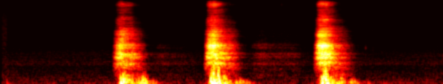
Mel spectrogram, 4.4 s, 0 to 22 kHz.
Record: {"exhalation_length": "4.4 s", "exhalation_amplitude": 8055, "exhalation_signal_mean_std_ratio": 0.32, "survey_phase": "beta (2021-08-13 to 2022-03-07)", "age": "65+", "gender": "Female", "wearing_mask": "No", "symptom_none": true, "smoker_status": "Never smoked", "respiratory_condition_asthma": false, "respiratory_condition_other": false, "recruitment_source": "REACT", "submission_delay": "1 day", "covid_test_result": "Negative", "covid_test_method": "RT-qPCR", "influenza_a_test_result": "Negative", "influenza_b_test_result": "Negative"}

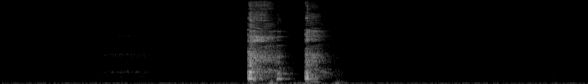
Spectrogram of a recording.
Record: {"cough_length": "5.9 s", "cough_amplitude": 11216, "cough_signal_mean_std_ratio": 0.23, "survey_phase": "beta (2021-08-13 to 2022-03-07)", "age": "18-44", "gender": "Male", "wearing_mask": "No", "symptom_none": true, "smoker_status": "Never smoked", "respiratory_condition_asthma": false, "respiratory_condition_other": false, "recruitment_source": "REACT", "submission_delay": "2 days", "covid_test_result": "Negative", "covid_test_method": "RT-qPCR"}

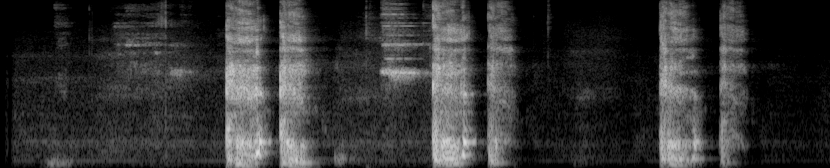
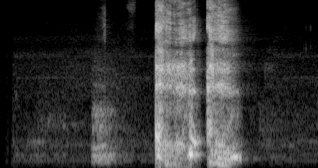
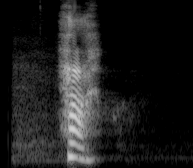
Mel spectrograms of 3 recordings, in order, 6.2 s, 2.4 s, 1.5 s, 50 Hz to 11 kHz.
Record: {"three_cough_length": "6.2 s", "three_cough_amplitude": 32768, "three_cough_signal_mean_std_ratio": 0.39, "cough_length": "2.4 s", "cough_amplitude": 32768, "cough_signal_mean_std_ratio": 0.4, "exhalation_length": "1.5 s", "exhalation_amplitude": 31956, "exhalation_signal_mean_std_ratio": 0.27, "survey_phase": "beta (2021-08-13 to 2022-03-07)", "age": "45-64", "gender": "Female", "wearing_mask": "No", "symptom_cough_any": true, "symptom_runny_or_blocked_nose": true, "symptom_sore_throat": true, "smoker_status": "Ex-smoker", "respiratory_condition_asthma": false, "respiratory_condition_other": false, "recruitment_source": "Test and Trace", "submission_delay": "2 days", "covid_test_result": "Positive", "covid_test_method": "LFT"}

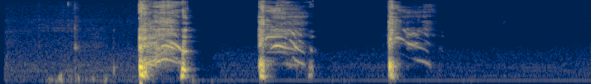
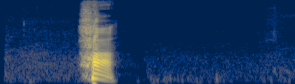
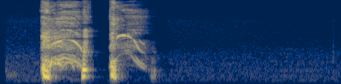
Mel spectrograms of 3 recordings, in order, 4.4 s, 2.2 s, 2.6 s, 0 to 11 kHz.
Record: {"three_cough_length": "4.4 s", "three_cough_amplitude": 32768, "three_cough_signal_mean_std_ratio": 0.25, "exhalation_length": "2.2 s", "exhalation_amplitude": 32768, "exhalation_signal_mean_std_ratio": 0.2, "cough_length": "2.6 s", "cough_amplitude": 32170, "cough_signal_mean_std_ratio": 0.34, "survey_phase": "beta (2021-08-13 to 2022-03-07)", "age": "45-64", "gender": "Male", "wearing_mask": "No", "symptom_runny_or_blocked_nose": true, "symptom_sore_throat": true, "symptom_headache": true, "smoker_status": "Never smoked", "respiratory_condition_asthma": false, "respiratory_condition_other": false, "recruitment_source": "Test and Trace", "submission_delay": "1 day", "covid_test_result": "Positive", "covid_test_method": "RT-qPCR", "covid_ct_value": 23.5, "covid_ct_gene": "ORF1ab gene", "covid_ct_mean": 24.4, "covid_viral_load": "10000 copies/ml", "covid_viral_load_category": "Low viral load (10K-1M copies/ml)"}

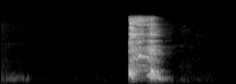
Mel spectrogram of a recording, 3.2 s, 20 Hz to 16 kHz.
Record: {"cough_length": "3.2 s", "cough_amplitude": 26094, "cough_signal_mean_std_ratio": 0.28, "survey_phase": "beta (2021-08-13 to 2022-03-07)", "age": "18-44", "gender": "Female", "wearing_mask": "No", "symptom_none": true, "smoker_status": "Never smoked", "respiratory_condition_asthma": true, "respiratory_condition_other": false, "recruitment_source": "REACT", "submission_delay": "2 days", "covid_test_result": "Negative", "covid_test_method": "RT-qPCR", "influenza_a_test_result": "Negative", "influenza_b_test_result": "Negative"}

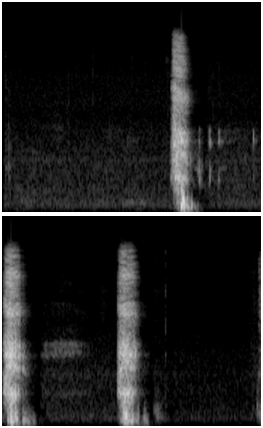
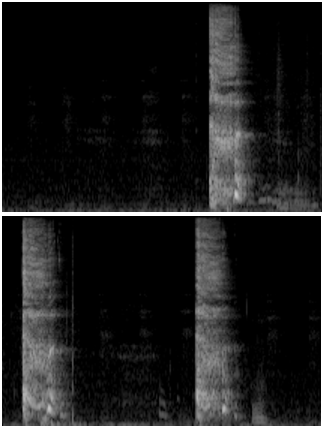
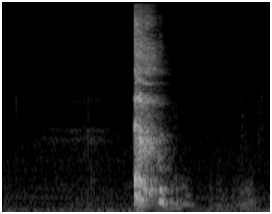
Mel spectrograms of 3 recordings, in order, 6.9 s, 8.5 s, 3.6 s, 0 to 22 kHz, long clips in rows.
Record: {"exhalation_length": "6.9 s", "exhalation_amplitude": 28373, "exhalation_signal_mean_std_ratio": 0.24, "three_cough_length": "8.5 s", "three_cough_amplitude": 7510, "three_cough_signal_mean_std_ratio": 0.31, "cough_length": "3.6 s", "cough_amplitude": 6940, "cough_signal_mean_std_ratio": 0.26, "survey_phase": "alpha (2021-03-01 to 2021-08-12)", "age": "45-64", "gender": "Female", "wearing_mask": "No", "symptom_shortness_of_breath": true, "symptom_change_to_sense_of_smell_or_taste": true, "smoker_status": "Never smoked", "respiratory_condition_asthma": false, "respiratory_condition_other": false, "recruitment_source": "Test and Trace", "submission_delay": "2 days", "covid_test_result": "Positive", "covid_test_method": "RT-qPCR", "covid_ct_value": 14.8, "covid_ct_gene": "ORF1ab gene", "covid_ct_mean": 15.1, "covid_viral_load": "11000000 copies/ml", "covid_viral_load_category": "High viral load (>1M copies/ml)"}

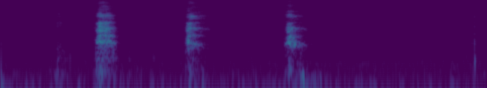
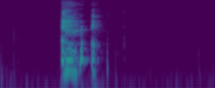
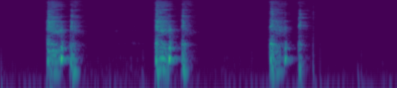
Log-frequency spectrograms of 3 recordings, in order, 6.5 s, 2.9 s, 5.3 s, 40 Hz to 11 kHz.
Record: {"exhalation_length": "6.5 s", "exhalation_amplitude": 405, "exhalation_signal_mean_std_ratio": 0.3, "cough_length": "2.9 s", "cough_amplitude": 1598, "cough_signal_mean_std_ratio": 0.29, "three_cough_length": "5.3 s", "three_cough_amplitude": 1451, "three_cough_signal_mean_std_ratio": 0.34, "survey_phase": "beta (2021-08-13 to 2022-03-07)", "age": "45-64", "gender": "Female", "wearing_mask": "No", "symptom_cough_any": true, "symptom_sore_throat": true, "symptom_fatigue": true, "symptom_other": true, "smoker_status": "Never smoked", "respiratory_condition_asthma": false, "respiratory_condition_other": false, "recruitment_source": "Test and Trace", "submission_delay": "1 day", "covid_test_result": "Positive", "covid_test_method": "RT-qPCR", "covid_ct_value": 27.0, "covid_ct_gene": "ORF1ab gene", "covid_ct_mean": 27.2, "covid_viral_load": "1200 copies/ml", "covid_viral_load_category": "Minimal viral load (< 10K copies/ml)"}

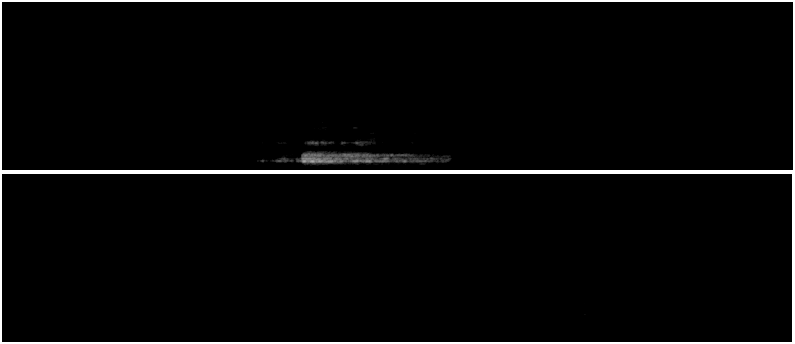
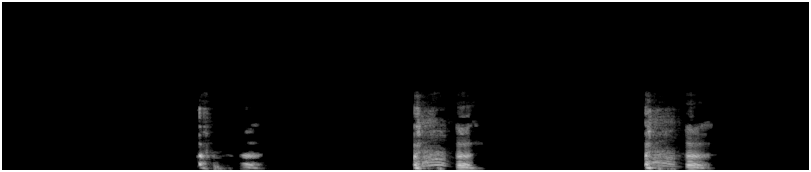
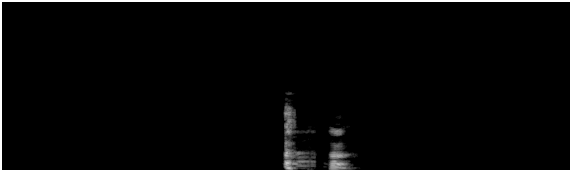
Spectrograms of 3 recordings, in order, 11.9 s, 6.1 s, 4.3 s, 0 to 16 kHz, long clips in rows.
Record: {"exhalation_length": "11.9 s", "exhalation_amplitude": 4637, "exhalation_signal_mean_std_ratio": 0.19, "three_cough_length": "6.1 s", "three_cough_amplitude": 29296, "three_cough_signal_mean_std_ratio": 0.28, "cough_length": "4.3 s", "cough_amplitude": 26519, "cough_signal_mean_std_ratio": 0.16, "survey_phase": "beta (2021-08-13 to 2022-03-07)", "age": "45-64", "gender": "Male", "wearing_mask": "No", "symptom_none": true, "smoker_status": "Ex-smoker", "respiratory_condition_asthma": false, "respiratory_condition_other": false, "recruitment_source": "REACT", "submission_delay": "2 days", "covid_test_result": "Negative", "covid_test_method": "RT-qPCR", "influenza_a_test_result": "Negative", "influenza_b_test_result": "Negative"}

